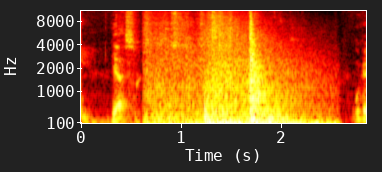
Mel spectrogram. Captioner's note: heavy grinding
